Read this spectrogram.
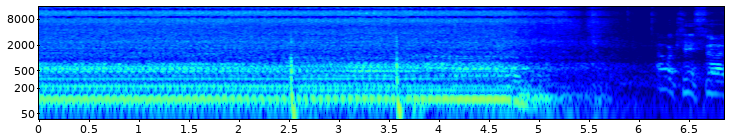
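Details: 1973 Mustang idling after a 1G-to-3G alternator conversion: smooth, even low rumble with no knocks, ticks or belt squeal before it fades away. Charging at about 14.2 V and roughly 11 amps; engine healthy.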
